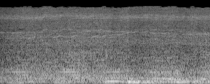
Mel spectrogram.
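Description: Parrot AR.Drone 2.0 quadcopter hovering: its four electric rotors give a steady high whine over a low hum. The whine wavers slightly in pitch, and the hum grows stronger about halfway through.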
